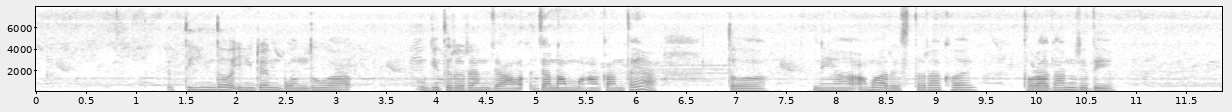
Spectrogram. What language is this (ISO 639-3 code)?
sat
